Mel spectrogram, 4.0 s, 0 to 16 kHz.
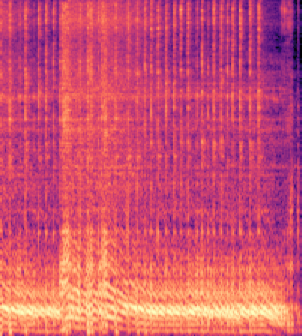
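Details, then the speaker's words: Chinese Baumr-AG 62cc two-stroke chainsaw with a new exhaust, clutch bearing greased and shoes cleaned. The carburetor was set at 1.5, then adjusted slightly richer. It screams at a strong, steady high rev with a slightly shifting note before cutting off: crisp, healthy running after carb tuning. "There's a little bit more, so it sounds like easy tune. You hear it changing its note."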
